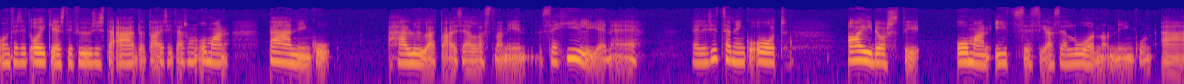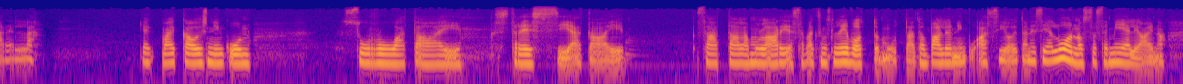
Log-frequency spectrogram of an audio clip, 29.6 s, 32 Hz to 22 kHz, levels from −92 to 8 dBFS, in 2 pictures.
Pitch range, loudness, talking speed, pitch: 165-205 Hz, -23 LUFS, 115 wpm, 175 Hz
